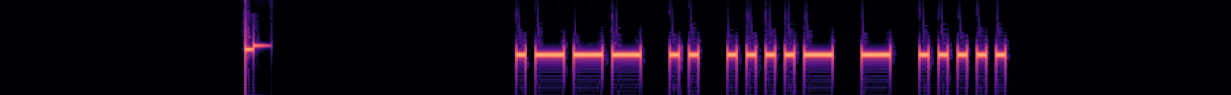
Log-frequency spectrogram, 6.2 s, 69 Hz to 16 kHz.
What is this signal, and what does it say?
Morse code, heard as a keyed tone, about 25 wpm, 700 Hz. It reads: JI4T5
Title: Five Challenging Letter-Number Combinations 25wpm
